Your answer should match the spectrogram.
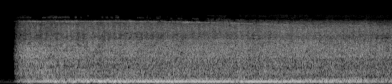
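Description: A police helicopter hovers overhead above a rush-hour traffic jam on a highway on the outskirts of the port city of Durban, droning loud and steady, a continuous roar of engine and rotor with a low hum underneath, starting abruptly and holding constant with no voices.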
